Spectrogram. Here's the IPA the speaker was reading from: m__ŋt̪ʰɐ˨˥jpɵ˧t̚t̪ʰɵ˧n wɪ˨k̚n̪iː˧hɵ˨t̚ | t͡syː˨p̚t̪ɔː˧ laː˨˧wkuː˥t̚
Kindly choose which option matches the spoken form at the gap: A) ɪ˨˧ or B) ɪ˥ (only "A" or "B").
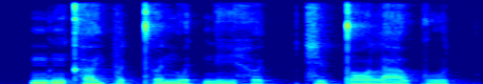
B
